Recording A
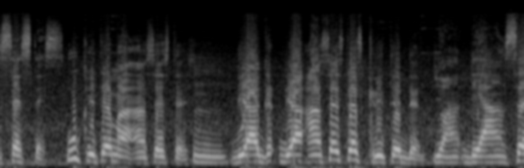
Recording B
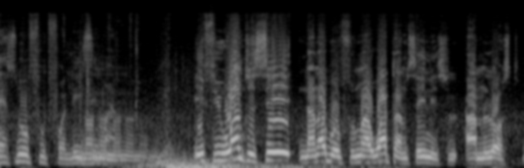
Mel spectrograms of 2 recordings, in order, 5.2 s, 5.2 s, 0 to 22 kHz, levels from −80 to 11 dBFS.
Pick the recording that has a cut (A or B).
B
